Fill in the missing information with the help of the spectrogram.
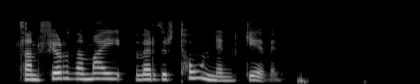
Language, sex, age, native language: Icelandic, female, 30-39, Icelandic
